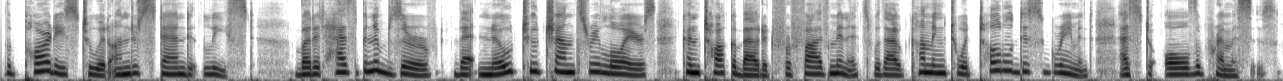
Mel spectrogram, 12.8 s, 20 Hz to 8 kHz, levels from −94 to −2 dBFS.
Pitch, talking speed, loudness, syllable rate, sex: 210 Hz, 165 wpm, -17 LUFS, 4.7 syllables/s, female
